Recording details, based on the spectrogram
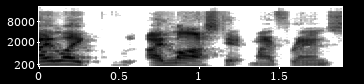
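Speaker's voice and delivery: ordinary delivery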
